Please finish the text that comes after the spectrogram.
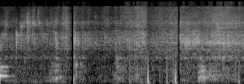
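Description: Cut, washed moringa drumstick pods sizzle and hiss in hot oil for an egg drumstick curry, with scattered clinks and knocks of stirring over the steady frying.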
